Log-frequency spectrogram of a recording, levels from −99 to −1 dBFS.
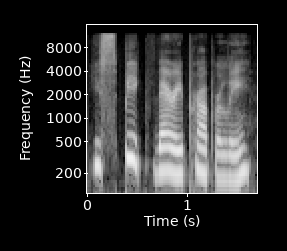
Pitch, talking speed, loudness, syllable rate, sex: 210 Hz, 140 wpm, -16 LUFS, 4.4 syllables/s, female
